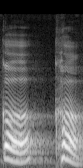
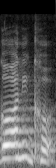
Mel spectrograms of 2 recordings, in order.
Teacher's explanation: क, ख ही कठोर व्यंजन आहे. बघा त्याचा उच्चार होत असताना थोडासा आपल्याला कठीण वाटतो. आता ग आणि घ आपण सहज म्हणतो म्हणून ते मृदू व्यंजन आहे.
